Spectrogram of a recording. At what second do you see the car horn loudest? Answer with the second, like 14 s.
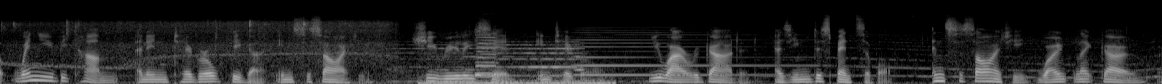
5 s.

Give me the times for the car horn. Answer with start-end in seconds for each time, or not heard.
4.2-6.2.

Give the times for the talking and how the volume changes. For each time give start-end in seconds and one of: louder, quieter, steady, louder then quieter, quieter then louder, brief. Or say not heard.
0.0-11.5 steady.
